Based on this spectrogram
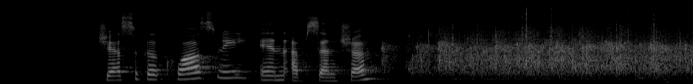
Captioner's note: audience applauding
